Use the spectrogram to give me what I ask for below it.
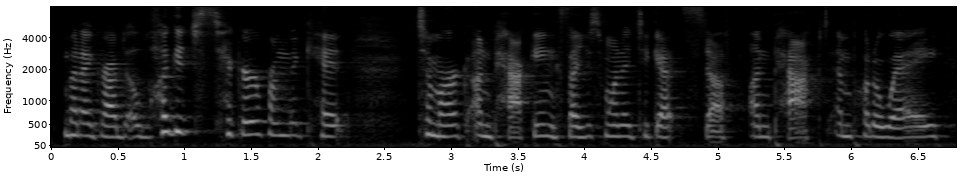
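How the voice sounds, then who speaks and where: A young woman in casual chat about her planner, hoarse from losing her voice, talking in a chatty way with lots of filler words. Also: a little high, fairly even intonation, a little slow, a bit bright. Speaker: planner vlogger.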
